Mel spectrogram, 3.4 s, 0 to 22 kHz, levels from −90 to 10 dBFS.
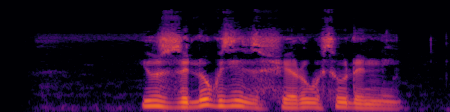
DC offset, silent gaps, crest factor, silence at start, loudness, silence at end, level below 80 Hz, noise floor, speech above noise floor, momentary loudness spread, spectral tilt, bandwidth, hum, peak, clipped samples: under 0.1%; none; 20 dB; 1.05 s; -29 LUFS; 0.4 s; -68 dBFS; -66 dBFS; 37 dB; 14 LU; -4 dB/octave; 16 kHz; none; -12 dBFS; under 0.1%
